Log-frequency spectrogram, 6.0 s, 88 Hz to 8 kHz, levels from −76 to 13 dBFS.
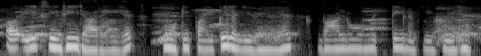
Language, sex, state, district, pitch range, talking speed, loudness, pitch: Hindi, female, Delhi, New Delhi, 155-175 Hz, 160 wpm, -17 LUFS, 170 Hz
